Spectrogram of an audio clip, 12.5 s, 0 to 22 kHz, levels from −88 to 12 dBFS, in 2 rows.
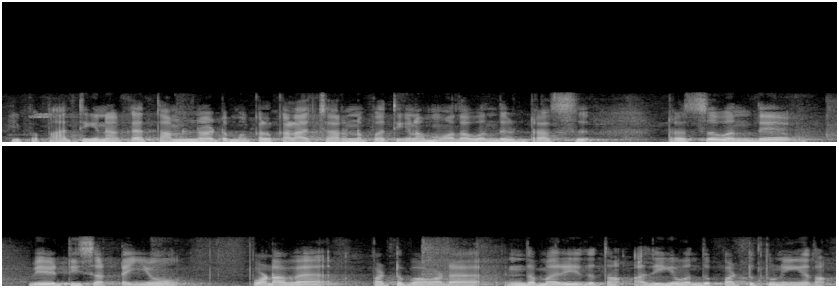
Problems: none marked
